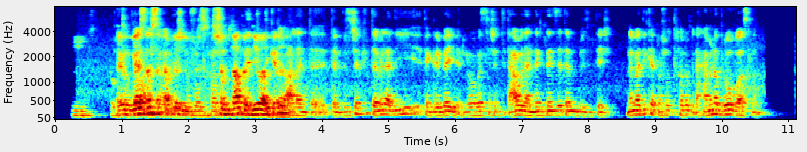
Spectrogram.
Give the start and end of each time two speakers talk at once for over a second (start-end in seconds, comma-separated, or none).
0.9-3.5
